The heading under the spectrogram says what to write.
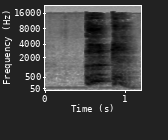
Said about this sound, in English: Probably edit that cough out, can't I? I'll do my best.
